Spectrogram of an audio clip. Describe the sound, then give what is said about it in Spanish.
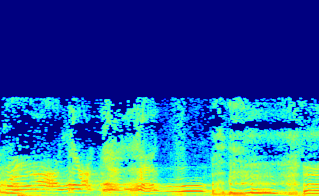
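A person cries and sobs loudly, with wavering, high-pitched wails rising and falling continuously for a few seconds, breaking briefly between drawn-out moaning sobs. “Perdona, ya no hace falta que sigas llorando.”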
